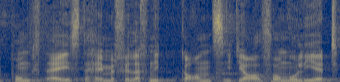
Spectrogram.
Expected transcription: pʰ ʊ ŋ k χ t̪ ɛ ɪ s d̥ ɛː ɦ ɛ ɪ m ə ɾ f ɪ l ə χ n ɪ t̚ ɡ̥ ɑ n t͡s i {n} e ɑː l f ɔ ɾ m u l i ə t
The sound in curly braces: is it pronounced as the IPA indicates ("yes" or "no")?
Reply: no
